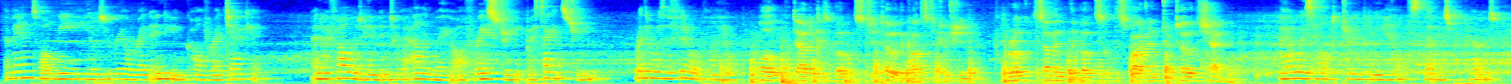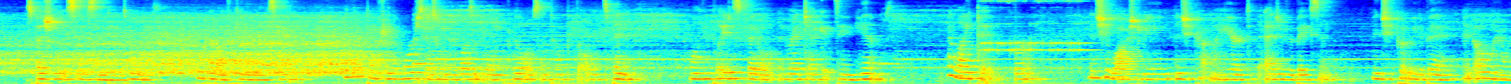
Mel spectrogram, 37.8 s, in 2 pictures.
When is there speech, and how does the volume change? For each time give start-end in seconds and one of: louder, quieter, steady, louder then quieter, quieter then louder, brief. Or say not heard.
0.1-37.7 steady.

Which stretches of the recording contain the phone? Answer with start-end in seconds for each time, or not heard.
31.1-32.6.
